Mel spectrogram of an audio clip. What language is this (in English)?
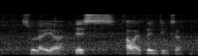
English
